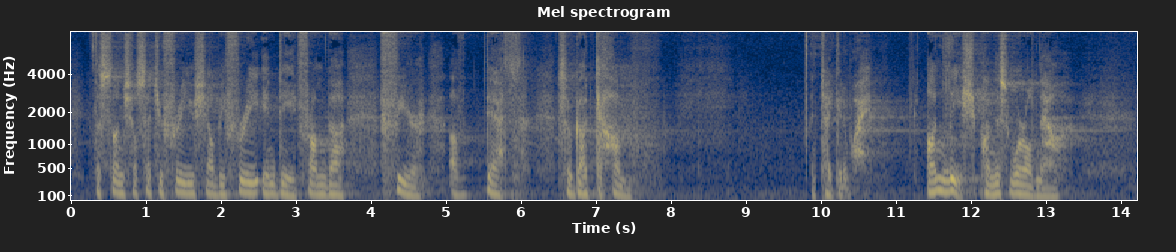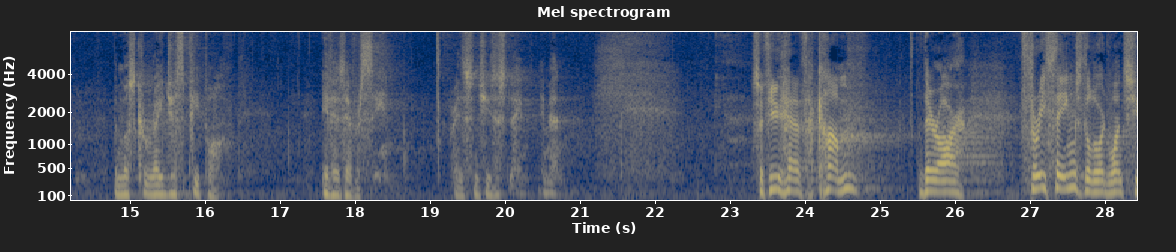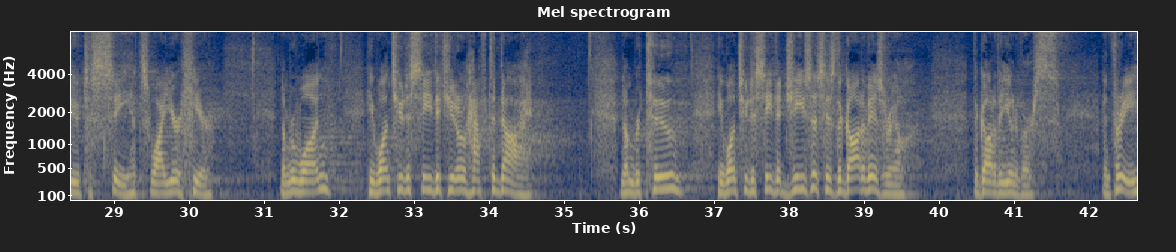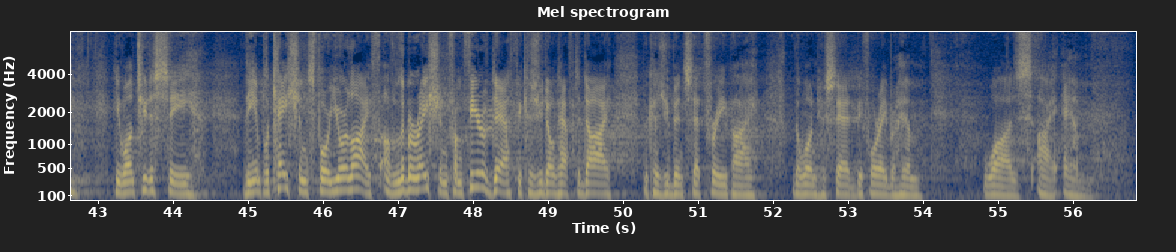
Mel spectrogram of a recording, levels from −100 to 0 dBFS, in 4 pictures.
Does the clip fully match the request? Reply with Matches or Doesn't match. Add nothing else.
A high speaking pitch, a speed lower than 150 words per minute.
Doesn't match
